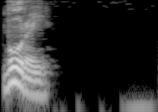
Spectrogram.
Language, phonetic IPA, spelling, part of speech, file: Russian, [ˈburɨj], бурый, adjective, Ru-бурый.ogg
- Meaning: 1. grayish-brown, dark reddish-brown 2. brown (of bears, coal) 3. liver chestnut (of horses)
